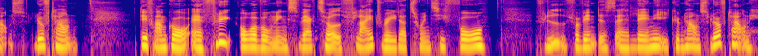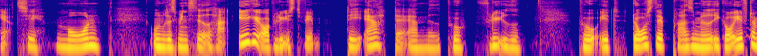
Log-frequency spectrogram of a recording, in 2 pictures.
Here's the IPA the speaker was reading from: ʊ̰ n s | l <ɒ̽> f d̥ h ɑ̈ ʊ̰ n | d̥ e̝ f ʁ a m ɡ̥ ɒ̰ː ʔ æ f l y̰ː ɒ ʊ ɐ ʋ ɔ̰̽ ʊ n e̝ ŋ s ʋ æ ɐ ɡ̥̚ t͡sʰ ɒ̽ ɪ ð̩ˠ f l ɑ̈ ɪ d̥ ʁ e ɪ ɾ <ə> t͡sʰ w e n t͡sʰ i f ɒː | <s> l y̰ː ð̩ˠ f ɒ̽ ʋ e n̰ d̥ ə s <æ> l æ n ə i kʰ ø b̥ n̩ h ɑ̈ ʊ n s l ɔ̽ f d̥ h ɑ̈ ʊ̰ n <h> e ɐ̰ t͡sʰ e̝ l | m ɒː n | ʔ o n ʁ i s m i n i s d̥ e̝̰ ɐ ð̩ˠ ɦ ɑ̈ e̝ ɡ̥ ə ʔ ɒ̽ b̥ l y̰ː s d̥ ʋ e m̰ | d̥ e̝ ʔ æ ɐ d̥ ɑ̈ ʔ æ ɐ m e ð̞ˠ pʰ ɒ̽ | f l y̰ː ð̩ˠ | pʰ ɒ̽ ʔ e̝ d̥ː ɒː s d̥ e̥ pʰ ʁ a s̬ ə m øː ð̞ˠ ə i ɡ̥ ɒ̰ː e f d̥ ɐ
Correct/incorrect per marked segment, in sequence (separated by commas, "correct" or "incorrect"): incorrect, incorrect, incorrect, correct, correct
